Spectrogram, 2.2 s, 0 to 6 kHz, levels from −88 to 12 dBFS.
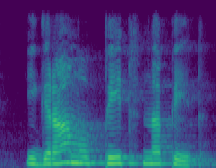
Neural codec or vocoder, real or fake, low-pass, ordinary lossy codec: vocoder, 44.1 kHz, 80 mel bands, Vocos; fake; 5.4 kHz; none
